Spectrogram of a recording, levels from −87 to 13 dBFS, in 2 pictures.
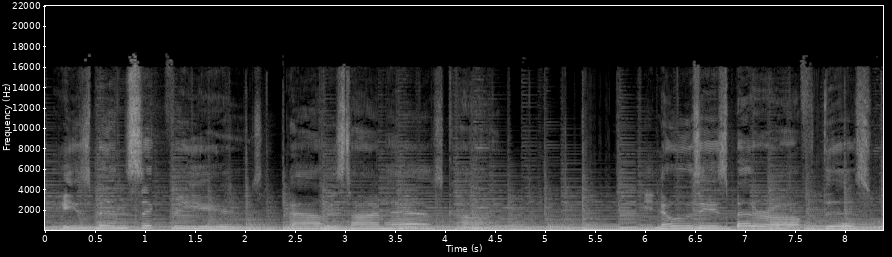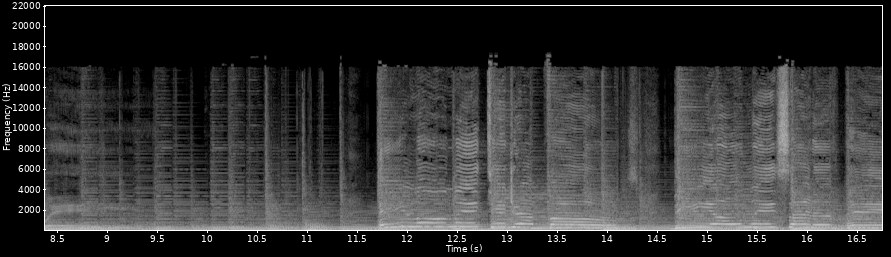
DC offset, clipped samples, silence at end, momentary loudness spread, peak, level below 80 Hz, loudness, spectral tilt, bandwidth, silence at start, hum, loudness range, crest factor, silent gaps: under 0.1%; under 0.1%; 0 s; 8 LU; -2 dBFS; -26 dBFS; -18 LUFS; -5 dB/octave; 17 kHz; 0 s; none; 6 LU; 16 dB; none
